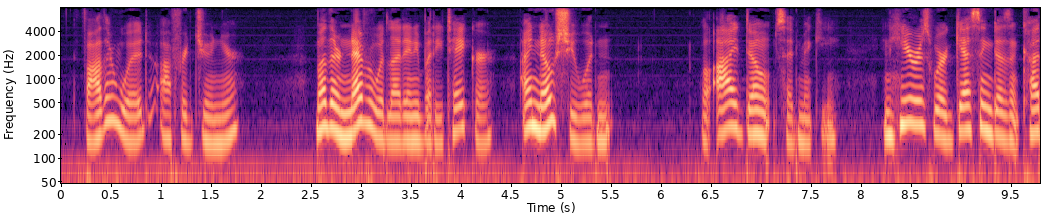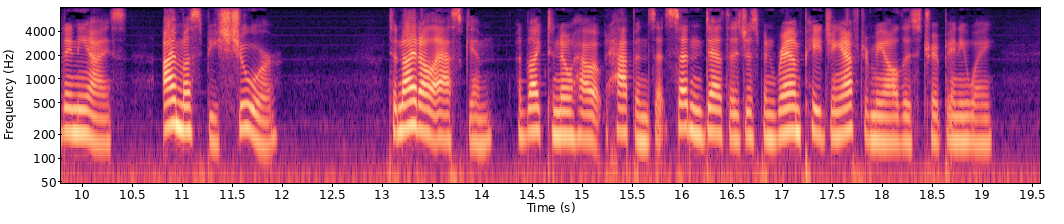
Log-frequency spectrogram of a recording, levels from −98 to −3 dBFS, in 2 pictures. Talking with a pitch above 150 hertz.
Yes: high, 190 Hz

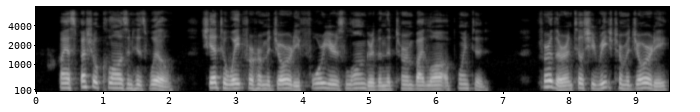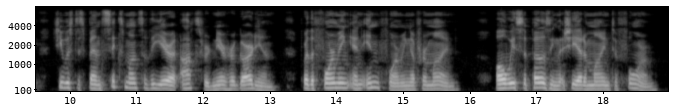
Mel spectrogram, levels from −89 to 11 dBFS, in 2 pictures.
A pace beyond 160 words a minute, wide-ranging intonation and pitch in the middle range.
No: average, 190 wpm; average, 4.2 semitones; medium, 145 Hz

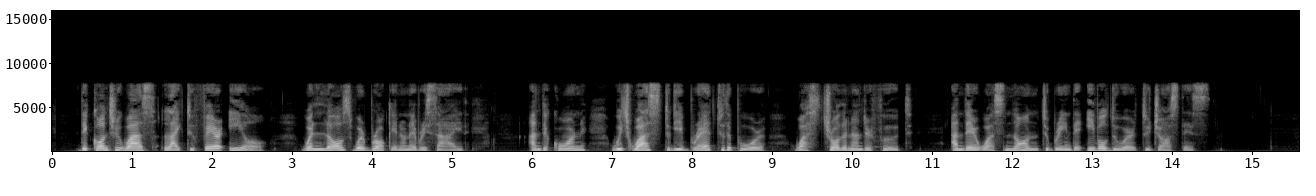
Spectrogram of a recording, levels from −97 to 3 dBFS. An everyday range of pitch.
Yes: average, 4.5 semitones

